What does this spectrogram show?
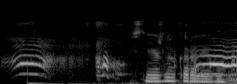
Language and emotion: Russian, neutral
